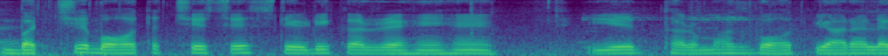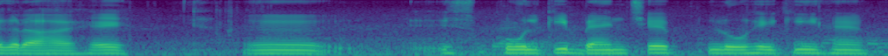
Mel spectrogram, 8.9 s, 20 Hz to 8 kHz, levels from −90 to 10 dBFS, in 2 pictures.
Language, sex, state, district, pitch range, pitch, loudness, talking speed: Hindi, male, Uttar Pradesh, Jyotiba Phule Nagar, 120-135 Hz, 130 Hz, -24 LUFS, 150 wpm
